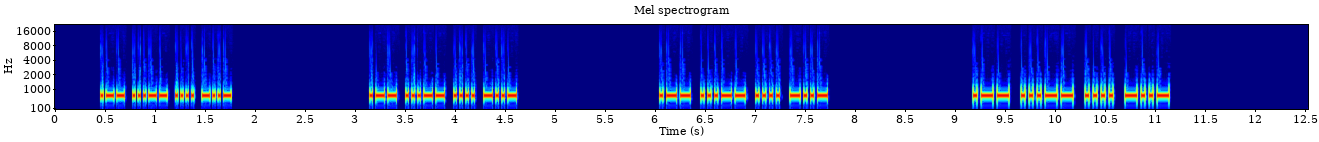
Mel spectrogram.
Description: Morse code, heard as a keyed tone, about 35 wpm, 700 Hz. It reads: W3HX W3HX W3HX W3HX
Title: Speed Racing - USA 1x2 Call Signs 30wpm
